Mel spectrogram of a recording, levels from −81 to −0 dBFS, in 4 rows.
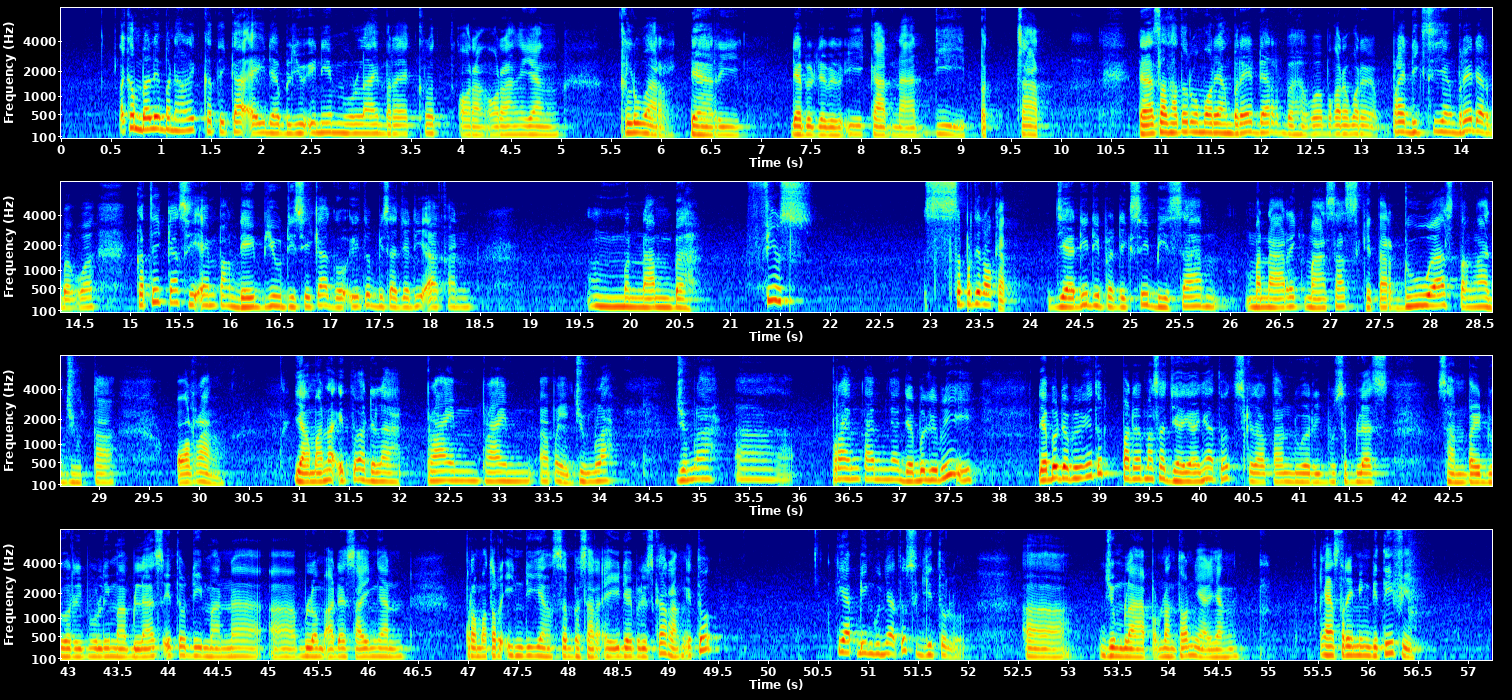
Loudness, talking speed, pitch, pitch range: -22 LUFS, 105 wpm, 150 Hz, 135-170 Hz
